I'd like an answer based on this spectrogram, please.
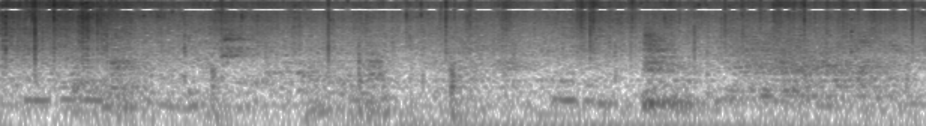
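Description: Venison sizzling steadily on a hot iron griddle plate, with a few light clicks.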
